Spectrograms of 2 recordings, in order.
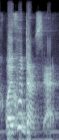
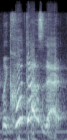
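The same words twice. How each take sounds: First: Raised voice, a little higher; exasperated exclamation. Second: Very high, loud disbelief; incredulous squeal. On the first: Vlogger mocking her own giggling, exasperated. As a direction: exclaim in mild disbelief at yourself. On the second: Vlogger mocking her own giggling, squealed incredulity. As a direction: shoot the pitch way up in disbelief. Repeats exclamation far higher. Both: Real, not acted.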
